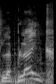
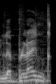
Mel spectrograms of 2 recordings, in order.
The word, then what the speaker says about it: Leblanc: It's LeBlanc. You mean he'd have to meet her in person? You gotta say it like that too, LeBlanc.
